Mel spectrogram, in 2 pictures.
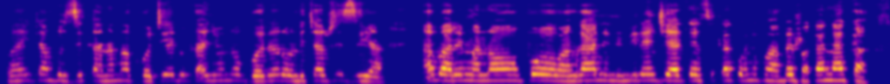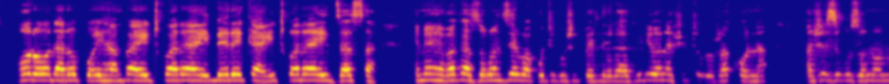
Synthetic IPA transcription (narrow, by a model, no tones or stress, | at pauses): ʋaitambud͡zikanamako̞tieɗukaɲuːno̞ɡʱo̞ɾe̞ɾondit͡ʃaʐizija | a̰ɓaɾemwanaopowaŋɡaːninemiɾend͡ʒijakesikakonikuɦambe̞ʐakanaka | oɾoːɗaɾo̞poiɦambaitwaɾaiɓe̞ɾe̞keaitwaɾaid͡zasa | inoɦeʋakazo̞ɾo̞nzerwakut̬ikuʐipe̞ɬeɾaʐiɾione̞ʐituɾuʐako̞na | aʂizikuzo̞nono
